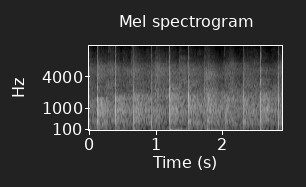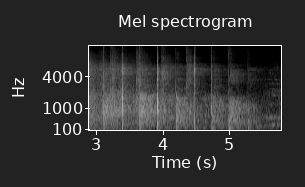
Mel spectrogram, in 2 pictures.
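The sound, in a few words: congregation applauding in church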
